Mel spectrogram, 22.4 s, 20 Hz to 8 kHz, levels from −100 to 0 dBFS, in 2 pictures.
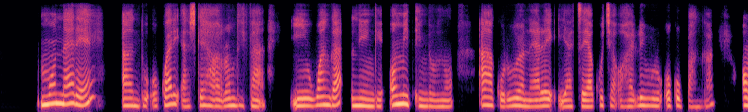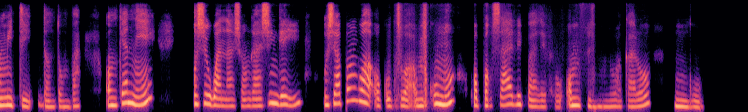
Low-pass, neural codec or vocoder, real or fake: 7.2 kHz; codec, 16 kHz in and 24 kHz out, 0.9 kbps, LongCat-Audio-Codec, fine tuned four codebook decoder; fake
